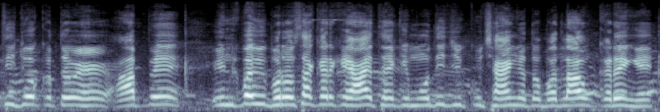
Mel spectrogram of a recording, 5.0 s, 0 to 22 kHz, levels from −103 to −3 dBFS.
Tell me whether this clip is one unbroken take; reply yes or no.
yes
